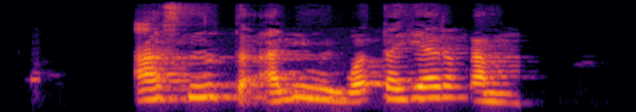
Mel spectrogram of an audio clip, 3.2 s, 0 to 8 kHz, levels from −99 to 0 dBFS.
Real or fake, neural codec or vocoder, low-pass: real; none; 7.2 kHz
